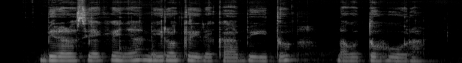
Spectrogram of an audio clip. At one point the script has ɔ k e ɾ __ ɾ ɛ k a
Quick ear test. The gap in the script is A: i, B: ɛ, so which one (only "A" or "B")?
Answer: A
